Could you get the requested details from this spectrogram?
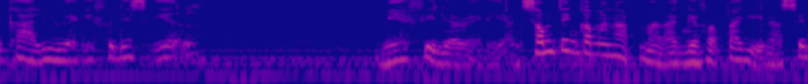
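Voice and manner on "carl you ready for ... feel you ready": quiet self talk. Retold or imitated. Talking to self before show.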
